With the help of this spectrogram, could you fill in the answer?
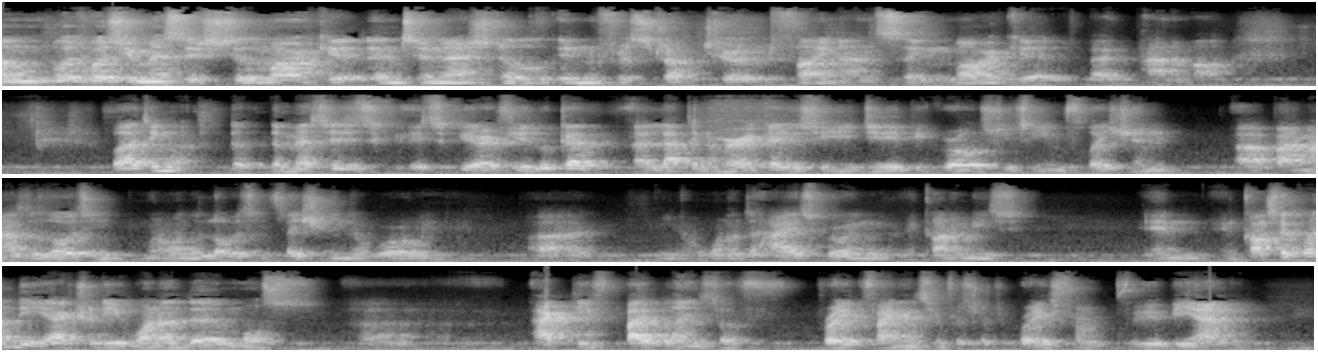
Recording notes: podcasts recorded at the Inter American Development Bank conference – PPP Americas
